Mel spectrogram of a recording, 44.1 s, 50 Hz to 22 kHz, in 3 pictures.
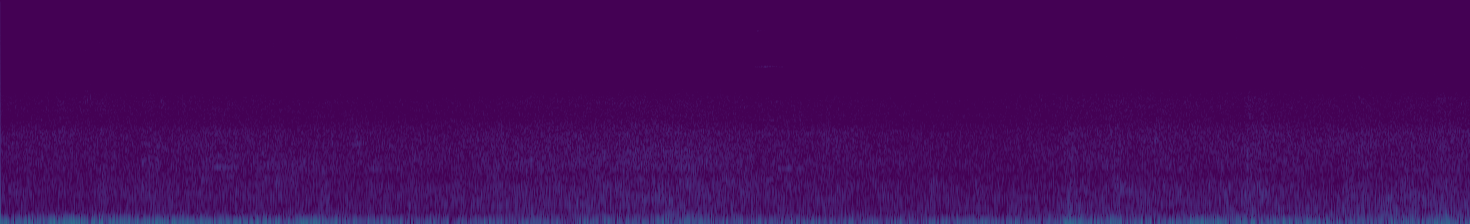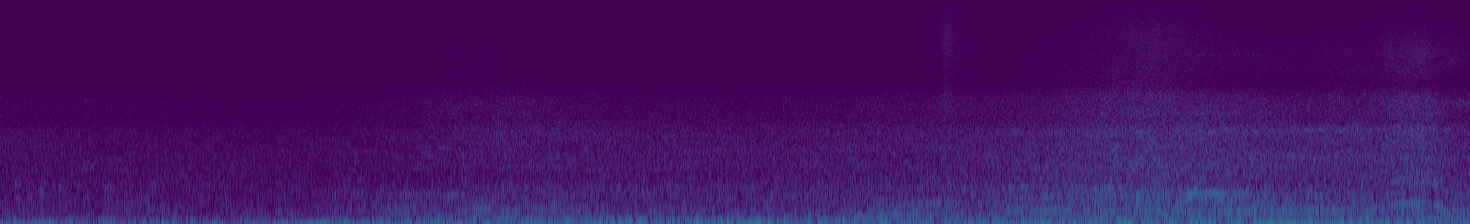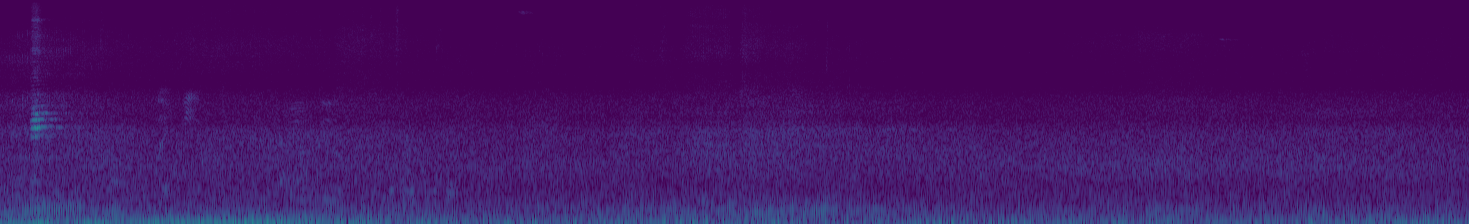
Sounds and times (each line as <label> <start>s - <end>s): Pedestrians on the road 0.0s - 44.0s
Traffic Sound 9.2s - 44.0s
walking on the Road 14.4s - 36.6s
